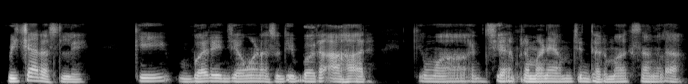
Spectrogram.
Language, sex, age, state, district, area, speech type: Goan Konkani, male, 18-30, Goa, Canacona, rural, spontaneous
